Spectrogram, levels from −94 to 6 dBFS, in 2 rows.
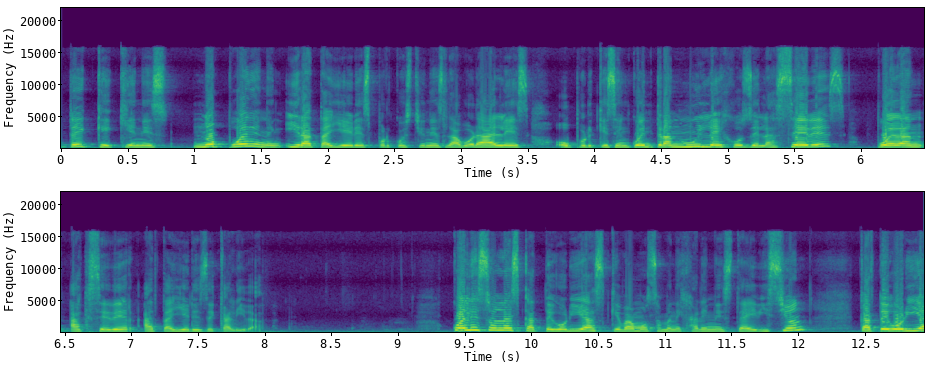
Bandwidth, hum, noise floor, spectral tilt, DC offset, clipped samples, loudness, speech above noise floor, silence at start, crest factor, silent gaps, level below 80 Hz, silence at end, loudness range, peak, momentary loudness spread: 16.5 kHz; none; -44 dBFS; -3.5 dB/octave; under 0.1%; under 0.1%; -14 LUFS; 31 dB; 0 s; 12 dB; none; -42 dBFS; 0 s; 4 LU; -2 dBFS; 9 LU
